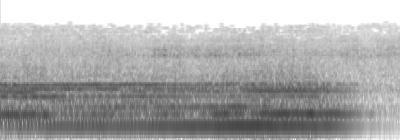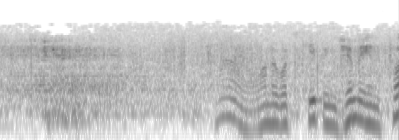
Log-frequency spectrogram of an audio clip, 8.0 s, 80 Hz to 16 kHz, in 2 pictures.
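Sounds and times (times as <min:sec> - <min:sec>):
ship engine droning as the ship pulls out of the harbor: 0:00.0 - 0:05.8
speech: 0:07.3 - 0:07.9.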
